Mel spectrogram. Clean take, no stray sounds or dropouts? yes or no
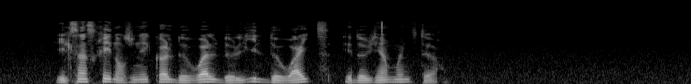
yes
